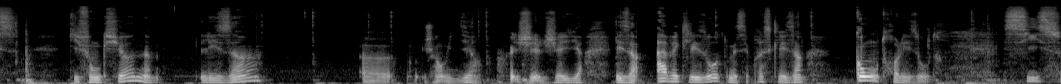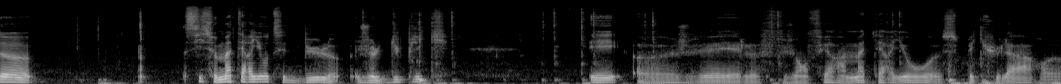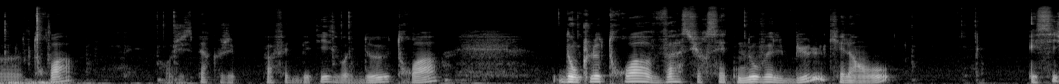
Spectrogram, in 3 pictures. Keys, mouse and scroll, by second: 2.5-3.0 drag, 3.6 drag, 4.7 click, 6.1-7.0 drag, 7.9 click, 10.0-14.1 ctrl+drag, 14.9 click, 15.9 click, 16.3 click, 16.9 click, 18.2 click, 19.4 click, 22.7 click, 24.5 click, 26.9-28.5 drag, 30.7-31.8 drag.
